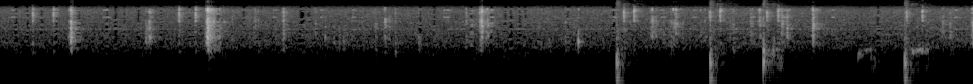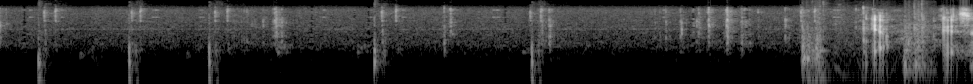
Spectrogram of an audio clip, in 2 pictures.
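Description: Sharp computer mouse clicks in an irregular series while playing Minecraft, some landing singly and some in quick pairs, with a dense burst of rapid clicking near the end; no voices.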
